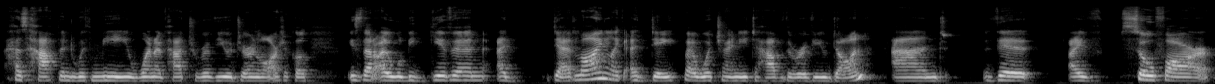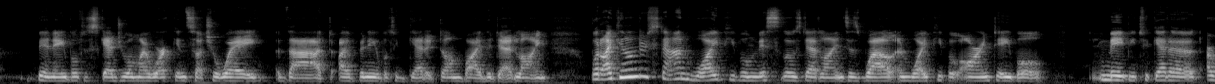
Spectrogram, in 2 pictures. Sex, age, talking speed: female, 30-49, 195 wpm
